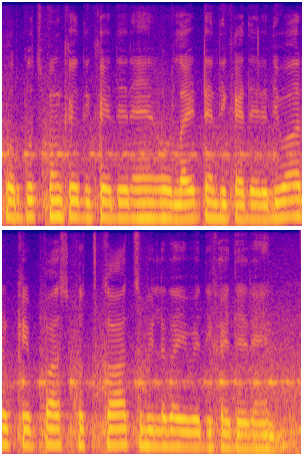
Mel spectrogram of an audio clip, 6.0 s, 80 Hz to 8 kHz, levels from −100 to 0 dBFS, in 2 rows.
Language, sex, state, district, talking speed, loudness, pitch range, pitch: Hindi, male, Rajasthan, Bikaner, 240 wpm, -12 LUFS, 145-160 Hz, 155 Hz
